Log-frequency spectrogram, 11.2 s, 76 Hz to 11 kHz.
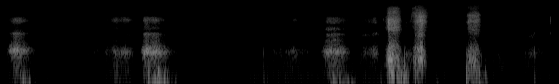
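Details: Person with a common cold on day 3, caught from a cousin, unable to stop sneezing: about six to seven wet sneezes, some doubled in quick succession, with sniffing between; repeated wet cold sneezing.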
